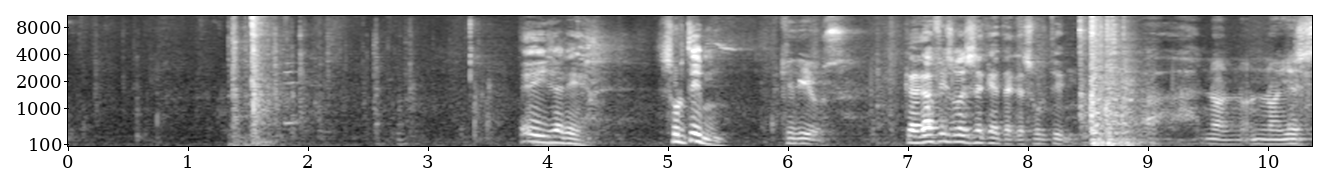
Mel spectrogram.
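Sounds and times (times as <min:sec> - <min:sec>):
door opening partway with a rattling sliding rush: 0:01.3 - 0:03.0
speech: 0:03.8 - 0:10.3.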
